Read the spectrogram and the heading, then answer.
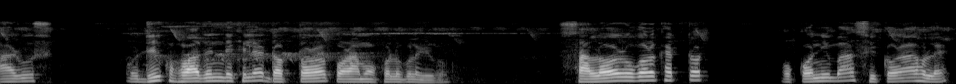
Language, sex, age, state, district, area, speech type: Assamese, male, 45-60, Assam, Jorhat, urban, spontaneous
